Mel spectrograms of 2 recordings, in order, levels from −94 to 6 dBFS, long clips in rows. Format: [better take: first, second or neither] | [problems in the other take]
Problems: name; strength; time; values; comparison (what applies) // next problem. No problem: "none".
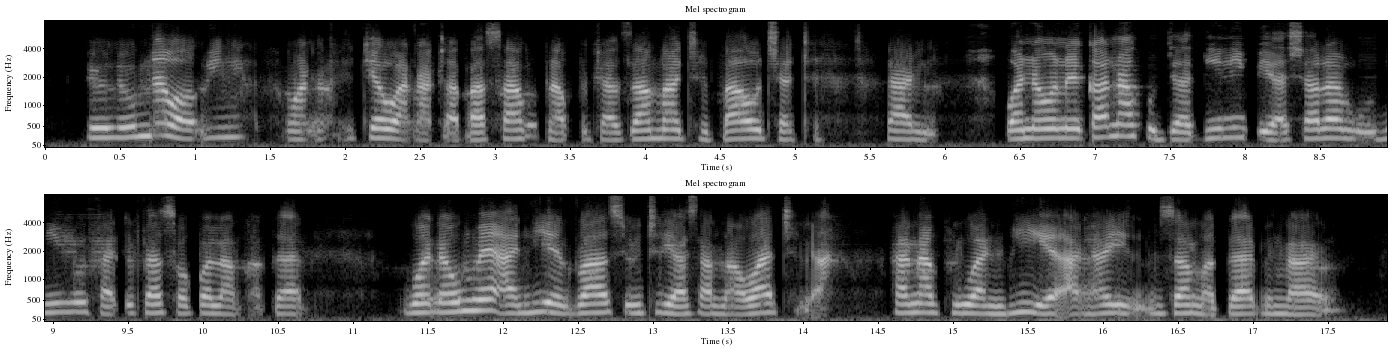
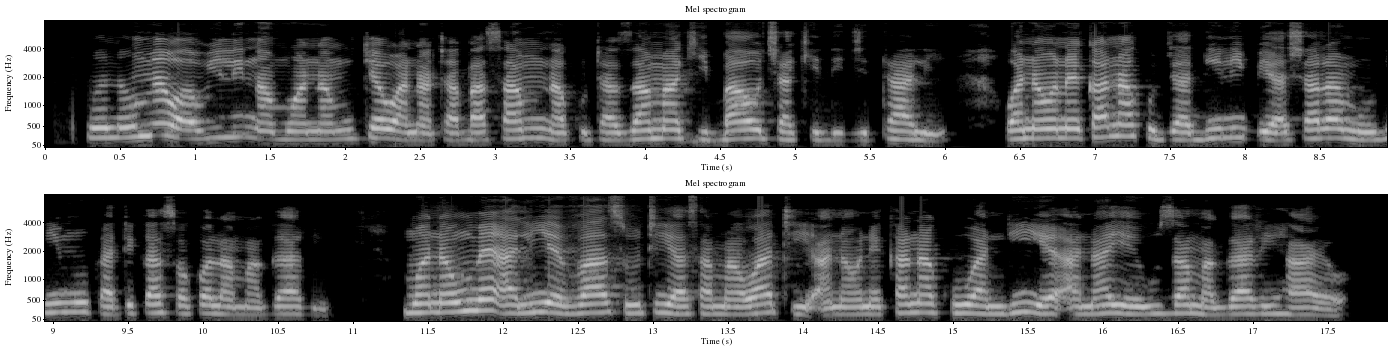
second | noise reduction (neural diffusion model UNIVERSE++)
